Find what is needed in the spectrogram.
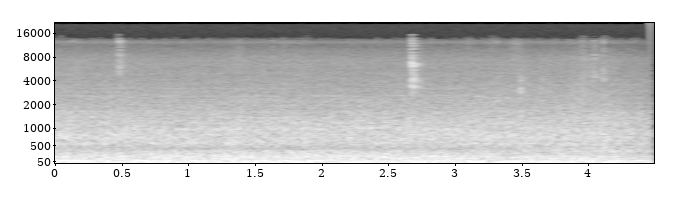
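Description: Steady in-flight airliner cabin noise: the low rumble of the jet engines and rushing air, heard from inside the cabin, with two faint clicks.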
